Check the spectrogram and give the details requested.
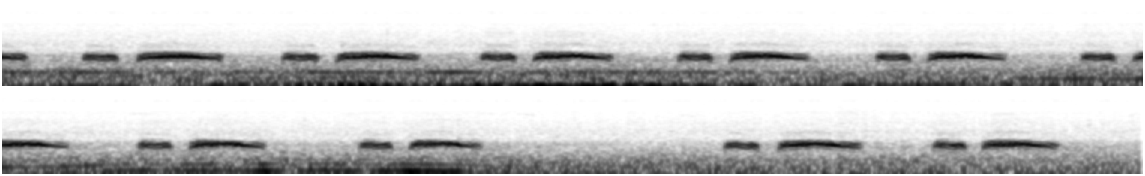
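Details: Spotted dove used in decoy trapping with an earthen trap cage, cooing repeatedly in low, hollow phrases of two quick notes and a drawn-out coo, about once a second, with a low background hum.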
